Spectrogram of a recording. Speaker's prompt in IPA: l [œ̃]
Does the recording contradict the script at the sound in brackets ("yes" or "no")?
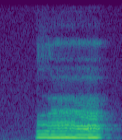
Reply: no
